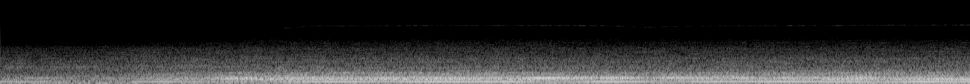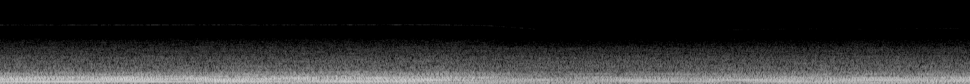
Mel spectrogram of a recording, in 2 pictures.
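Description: Tyres rumble on a road.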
